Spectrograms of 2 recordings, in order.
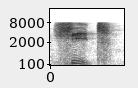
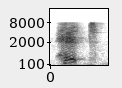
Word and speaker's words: heat: the word heat okay this is a just an e sound okay like a Spanish I okay e he heat heat try that heat okay give me an e sound here you're saying hit he it is he okay like uh like Spanish saying see yeah that's it he heat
